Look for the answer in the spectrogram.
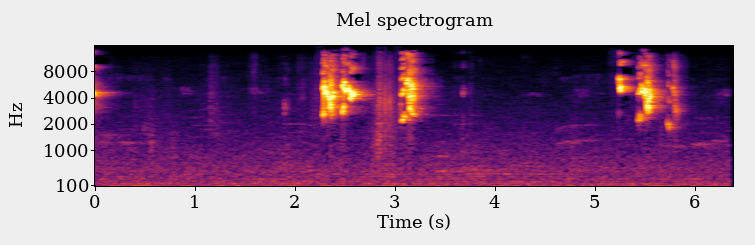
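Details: Lovebirds calling to each other, recorded live in stereo: a few sharp, harsh high chirps in two short clusters separated by a few seconds of near silence.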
